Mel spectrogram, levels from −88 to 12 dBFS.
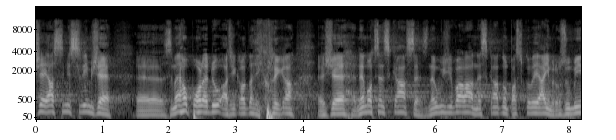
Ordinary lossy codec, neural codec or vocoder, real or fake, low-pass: MP3, 64 kbps; none; real; 10.8 kHz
